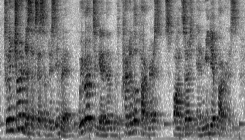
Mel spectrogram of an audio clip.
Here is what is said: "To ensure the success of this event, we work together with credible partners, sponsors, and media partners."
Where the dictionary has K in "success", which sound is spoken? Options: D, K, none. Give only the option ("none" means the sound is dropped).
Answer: K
